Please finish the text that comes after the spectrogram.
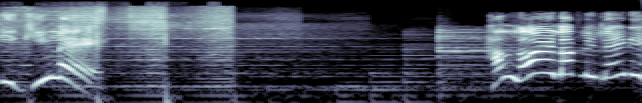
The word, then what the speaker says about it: Giele: be here and I'm so excited that you pronounced my name correctly on the first try that never happens I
